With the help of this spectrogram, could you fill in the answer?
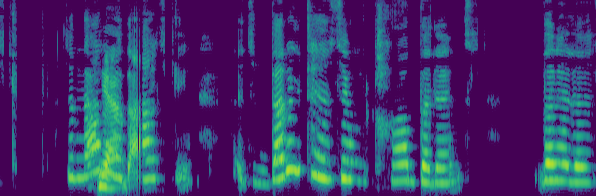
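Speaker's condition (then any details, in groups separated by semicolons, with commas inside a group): Cerebral palsy; from birth, wheelchair user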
